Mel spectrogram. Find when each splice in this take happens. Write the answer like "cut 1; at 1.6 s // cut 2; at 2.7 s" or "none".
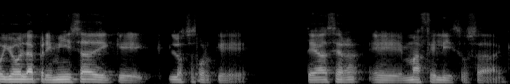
cut 1; at 2.0 s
